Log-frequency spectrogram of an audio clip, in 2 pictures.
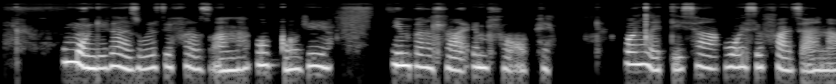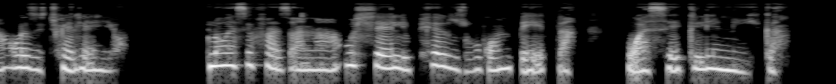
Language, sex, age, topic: North Ndebele, female, 25-35, health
